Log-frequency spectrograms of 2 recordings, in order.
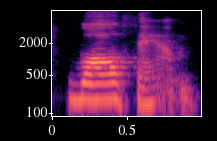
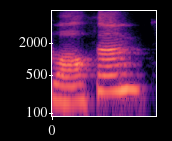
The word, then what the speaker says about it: Waltham: And it's real important that you know, if you ever go to Waltham, that it is pronounced Waltham and not Waltham, because they will tell you right away, because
